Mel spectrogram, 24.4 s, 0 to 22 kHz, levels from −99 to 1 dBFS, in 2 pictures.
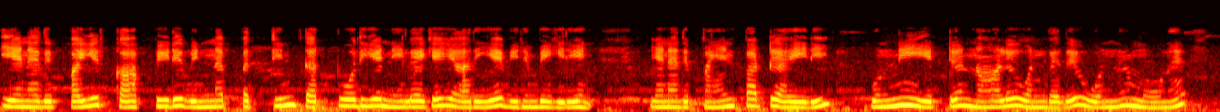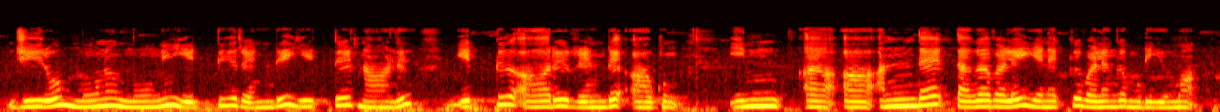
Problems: constant background noise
